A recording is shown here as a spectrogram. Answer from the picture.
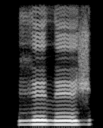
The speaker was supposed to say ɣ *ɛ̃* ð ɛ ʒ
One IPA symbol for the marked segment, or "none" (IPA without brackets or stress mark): ɛ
